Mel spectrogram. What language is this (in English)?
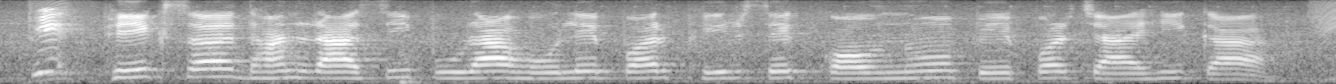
Bhojpuri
